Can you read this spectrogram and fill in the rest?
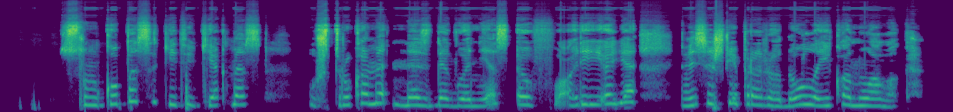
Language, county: Lithuanian, Vilnius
